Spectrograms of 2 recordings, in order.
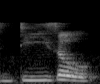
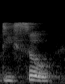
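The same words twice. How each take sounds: First: The middle consonant is a buzzing Z sound. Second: The middle consonant is a hissing S sound. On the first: The speaker calls it right. "it's diesel. It's a Z sound" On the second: The speaker calls it wrong. "It's not diesel"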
